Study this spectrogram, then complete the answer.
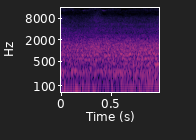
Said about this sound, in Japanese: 車の音聞こえちゃってるかな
